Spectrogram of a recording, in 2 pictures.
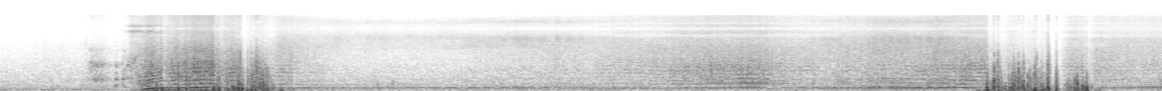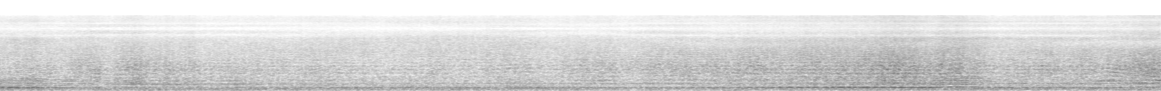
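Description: Quadcopter's four electric motors and propellers spinning up about two seconds in, then buzzing steadily as it hovers and flies, the pitch rising and falling with the throttle. Twice the propeller downwash hits the microphone as a loud rush of air: once right at lift-off and once about halfway through.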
